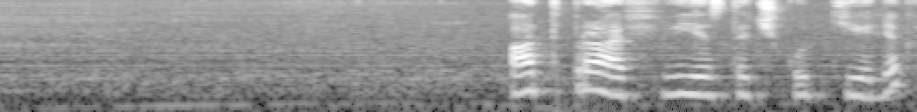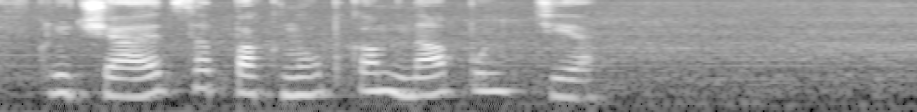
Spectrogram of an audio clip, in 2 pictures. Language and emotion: Russian, neutral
